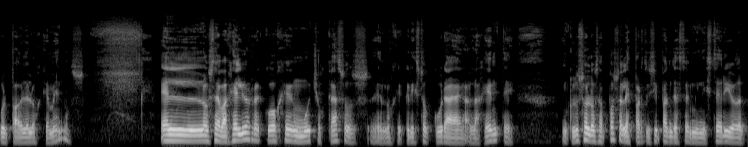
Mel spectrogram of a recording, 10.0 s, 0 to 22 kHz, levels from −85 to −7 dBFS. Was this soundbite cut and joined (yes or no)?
no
